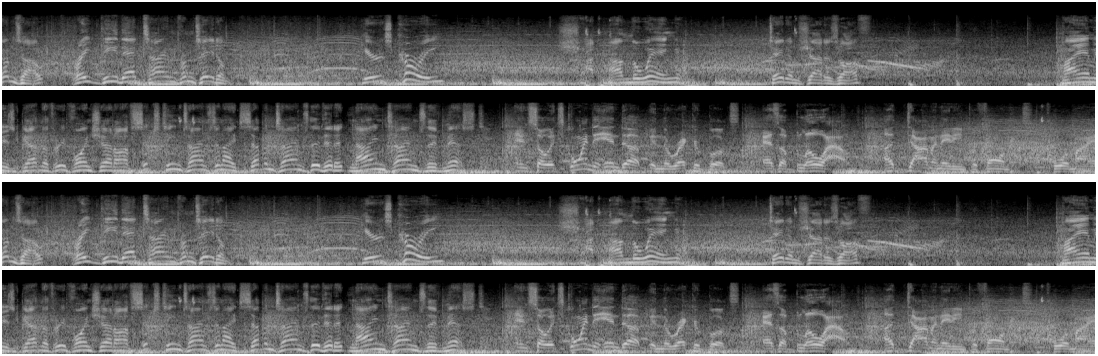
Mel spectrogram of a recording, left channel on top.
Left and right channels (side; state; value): both; identical; correlation 1.00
